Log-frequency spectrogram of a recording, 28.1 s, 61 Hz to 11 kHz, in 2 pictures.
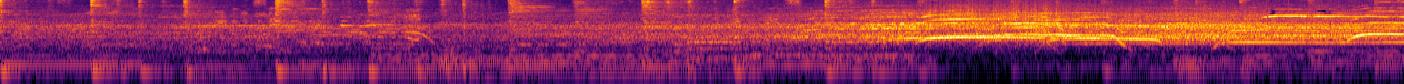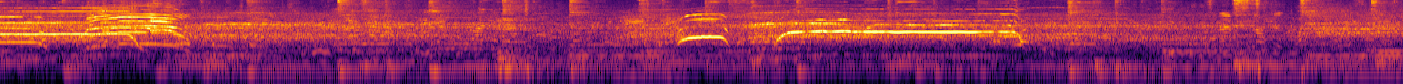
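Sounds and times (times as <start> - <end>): crowd screaming: 0.0 - 28.0
slow band music: 0.0 - 28.0.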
